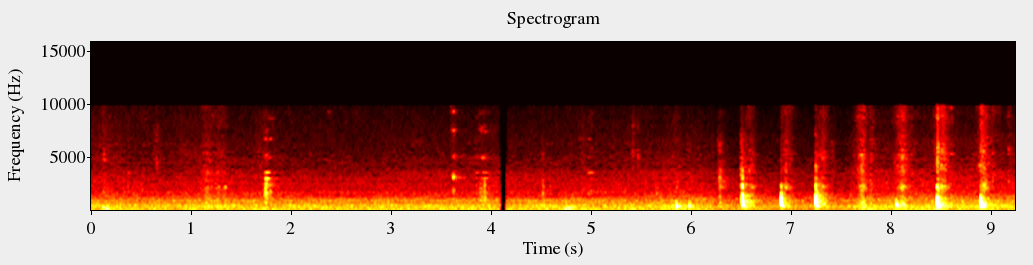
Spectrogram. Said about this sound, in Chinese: 更讲究的话，我们待会再把它像剁碎肉一样，再把它剁一剁。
